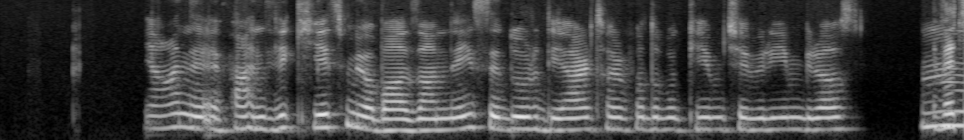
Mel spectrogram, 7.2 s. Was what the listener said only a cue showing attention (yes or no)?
no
